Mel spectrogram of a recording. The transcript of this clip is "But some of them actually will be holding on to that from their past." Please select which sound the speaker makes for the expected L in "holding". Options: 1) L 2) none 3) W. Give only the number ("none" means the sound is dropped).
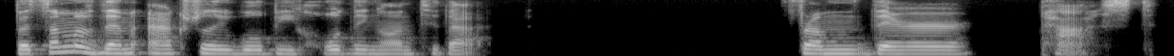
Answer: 1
